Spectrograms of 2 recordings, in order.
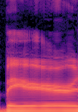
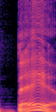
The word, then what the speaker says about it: Bayer: I thought it was Bayer. – Bayer. – Well, Bayer. – Bayer. Bayer. I think Europeans pronounce it which is the actual correct way.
